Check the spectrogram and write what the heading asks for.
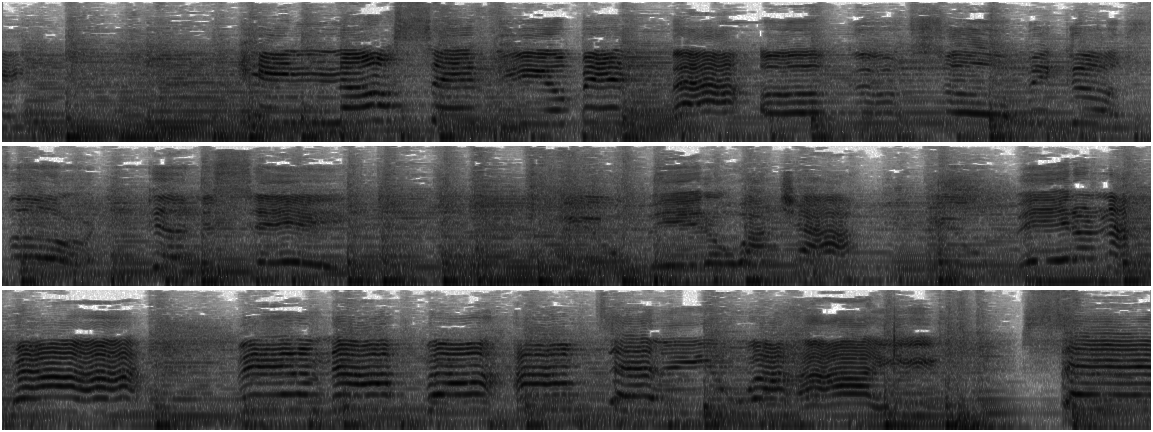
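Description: A woman singing a pop Christmas song lead, holding wavering notes, over two strummed acoustic guitars and a keyboard.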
